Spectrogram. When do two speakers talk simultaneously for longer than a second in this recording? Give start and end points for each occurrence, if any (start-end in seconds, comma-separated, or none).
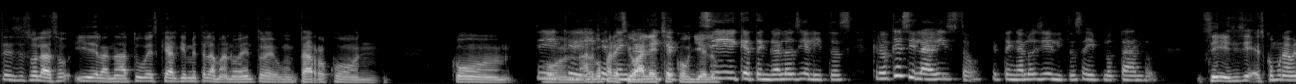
5.3-7.3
